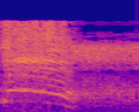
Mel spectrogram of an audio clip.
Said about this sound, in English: Can I hear everybody here shouting loud and clear? By the power in the blood of Jesus. Can I hear you roaring like thunder?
